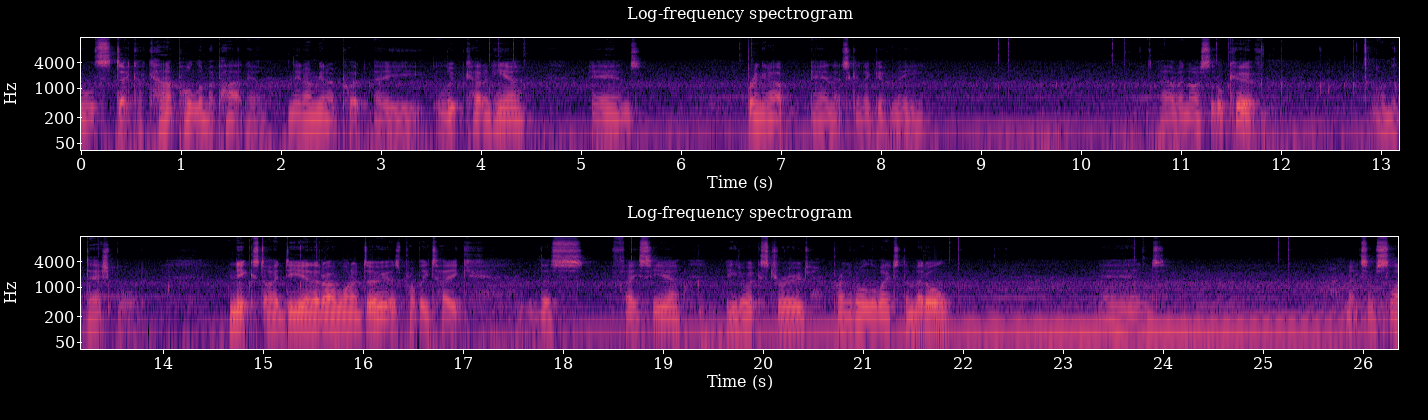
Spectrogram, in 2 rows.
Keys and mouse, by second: 2.4 ctrl+r, 4.9 g, 7.6 g, 9.4 r, 10.3 g, 12.6 click, 16.4 a, 16.8 a, 17.3 c, 19.2 e, 23.9 g.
